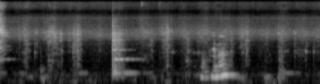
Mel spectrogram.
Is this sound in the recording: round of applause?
no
